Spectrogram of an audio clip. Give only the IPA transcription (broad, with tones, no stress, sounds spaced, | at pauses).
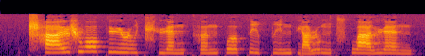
ʈ͡ʂʰ a˧˥ ɪ̯ ʂ w ɔ˥ t̪ y˥ ɻ u˧˥ t͡ɕʰ ɥ ɛ˨˩ n t̪ʰ ə˧˥ n p ɤ˥ t̪ i˥˩ p i˥ n p j ä˨ ɻ ʊ˥˧ ŋ t͡sʰ w ä˥˧ l ɥ ɛ˥˩ n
